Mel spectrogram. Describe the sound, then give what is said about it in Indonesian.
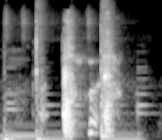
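A quick run of about four harsh, explosive coughs, fairly loud, each burst sharp and breathy with short gaps between them. “aduh kok batuk ya”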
